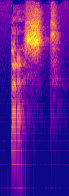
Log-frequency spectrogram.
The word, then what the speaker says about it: prst: Prst, prst, that's a finger. And srst, srst, that's fur. Again, when we are pronouncing those words, it doesn't really matter if that is a vowel or not.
